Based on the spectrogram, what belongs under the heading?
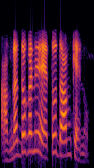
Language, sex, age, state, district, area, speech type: Bengali, female, 45-60, West Bengal, Hooghly, rural, conversation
